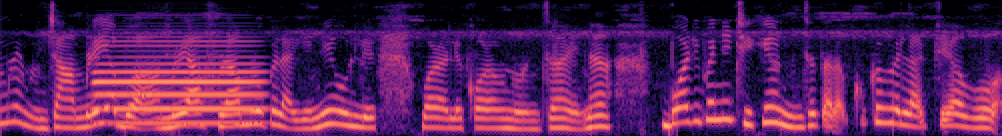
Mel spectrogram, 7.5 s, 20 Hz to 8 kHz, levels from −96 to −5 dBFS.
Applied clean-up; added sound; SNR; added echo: none; Wind instrument, woodwind instrument; -2 dB; none.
